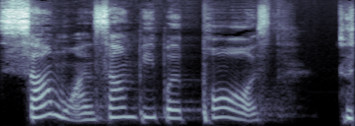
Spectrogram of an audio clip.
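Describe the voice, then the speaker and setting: A woman's dark, mellow voice in a Romanian accent, at a fairly slow pace with ordinary pitch variation. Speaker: conference presenter, existential therapist. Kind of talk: conference presentation. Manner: halting, many fillers and repetitions.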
